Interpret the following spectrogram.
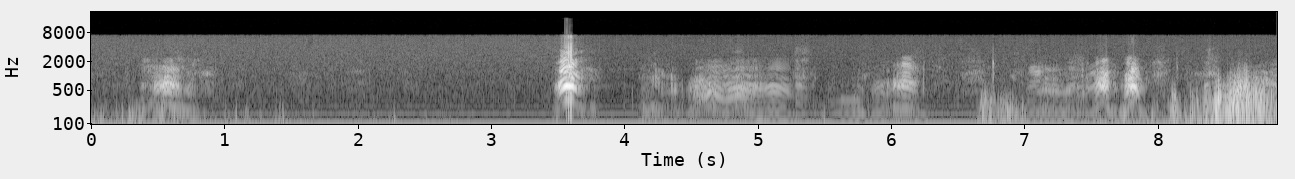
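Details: Two pet dogs; one sharp bark near the middle, then a run of short wavering whines and grumbles with a few soft yips, ending in a louder growly burst, over a quiet steady background hum.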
